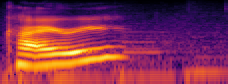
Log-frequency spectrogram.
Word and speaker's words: Kyrie: The second pronunciation is correct, Kyrie.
